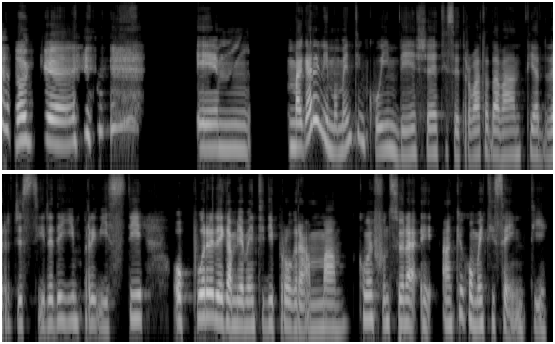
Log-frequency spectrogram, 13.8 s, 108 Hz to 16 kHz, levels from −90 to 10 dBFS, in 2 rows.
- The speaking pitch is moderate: No, high, 200 Hz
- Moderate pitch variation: Yes, average, 3.2 semitones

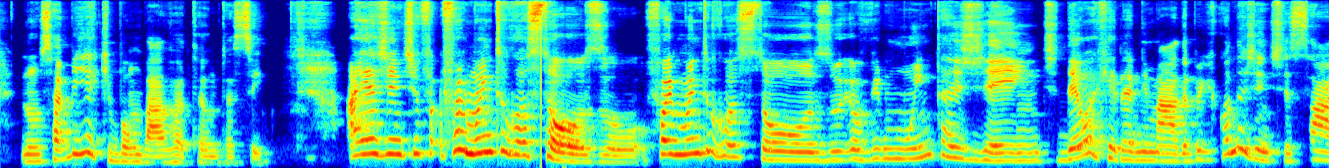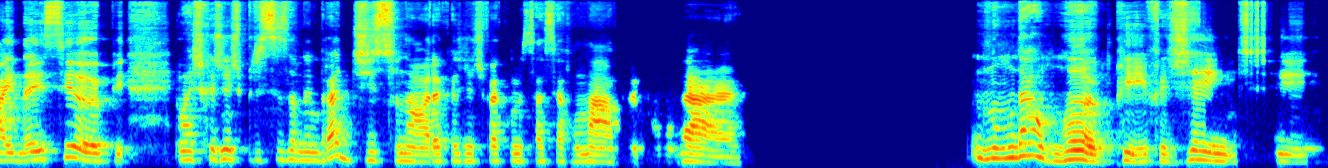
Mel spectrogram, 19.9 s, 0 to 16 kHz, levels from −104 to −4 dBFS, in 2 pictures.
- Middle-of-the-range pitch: Yes, medium, 180 Hz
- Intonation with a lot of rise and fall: Yes, wide, 7.7 semitones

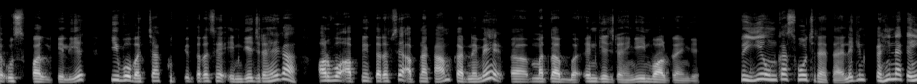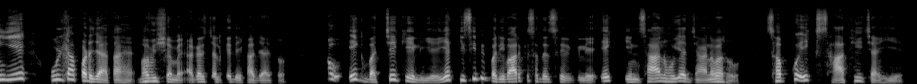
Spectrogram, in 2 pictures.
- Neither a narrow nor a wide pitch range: No, wide, 7.6 semitones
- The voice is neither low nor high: Yes, medium, 145 Hz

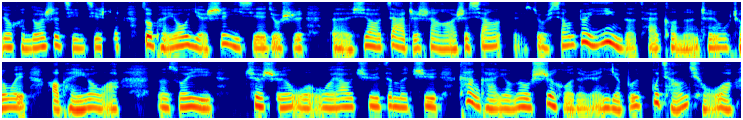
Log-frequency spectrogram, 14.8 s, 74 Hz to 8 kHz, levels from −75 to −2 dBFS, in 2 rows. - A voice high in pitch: No, medium, 180 Hz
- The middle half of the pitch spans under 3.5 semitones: Yes, average, 2.9 semitones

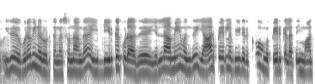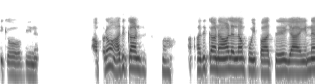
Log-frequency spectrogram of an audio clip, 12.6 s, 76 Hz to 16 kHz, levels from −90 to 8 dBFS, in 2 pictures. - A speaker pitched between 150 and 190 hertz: Yes, medium, 185 Hz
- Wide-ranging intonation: No, average, 3.9 semitones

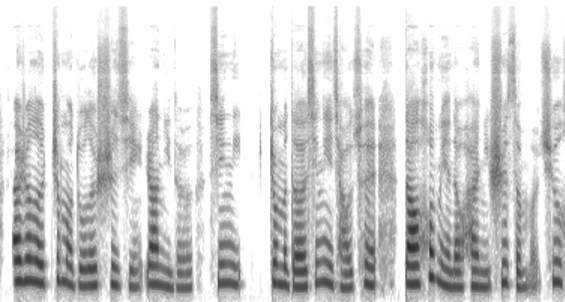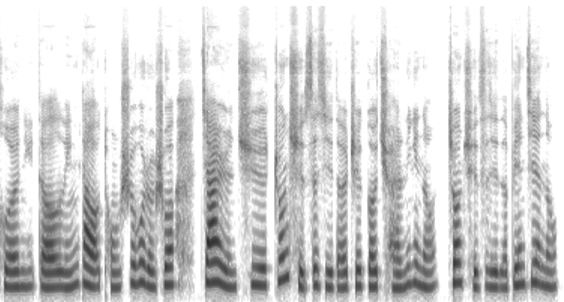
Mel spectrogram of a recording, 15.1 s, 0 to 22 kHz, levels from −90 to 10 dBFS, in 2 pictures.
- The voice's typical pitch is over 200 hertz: Yes, high, 220 Hz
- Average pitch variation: Yes, average, 3.6 semitones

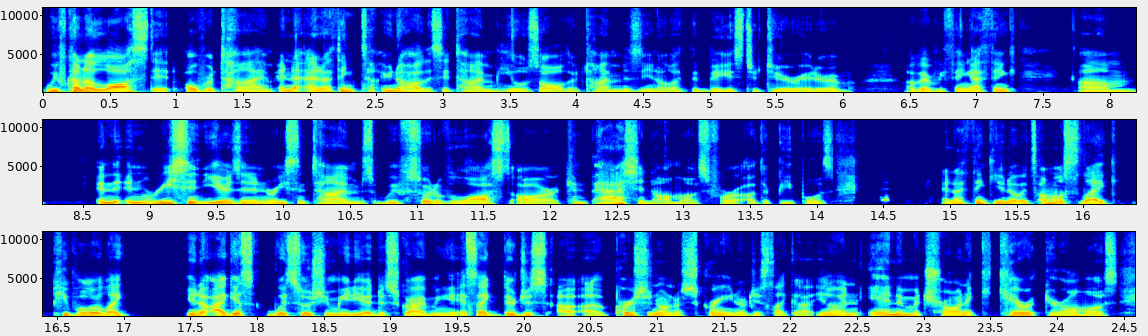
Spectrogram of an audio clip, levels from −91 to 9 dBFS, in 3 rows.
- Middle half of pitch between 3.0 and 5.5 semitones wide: Yes, average, 3.5 semitones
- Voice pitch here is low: Yes, low, 120 Hz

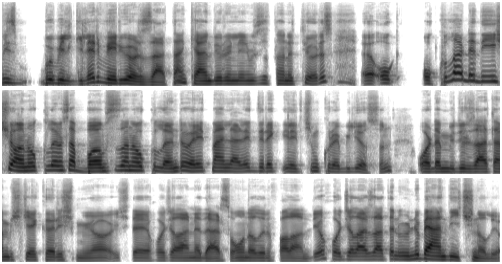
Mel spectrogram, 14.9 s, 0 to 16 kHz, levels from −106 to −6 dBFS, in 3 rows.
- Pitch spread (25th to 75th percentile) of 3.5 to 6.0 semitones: Yes, average, 4.2 semitones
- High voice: No, low, 135 Hz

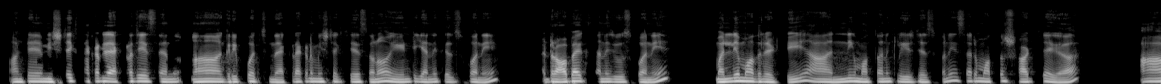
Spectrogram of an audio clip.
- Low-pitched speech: Yes, low, 125 Hz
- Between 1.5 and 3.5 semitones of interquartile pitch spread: Yes, narrow, 2.4 semitones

